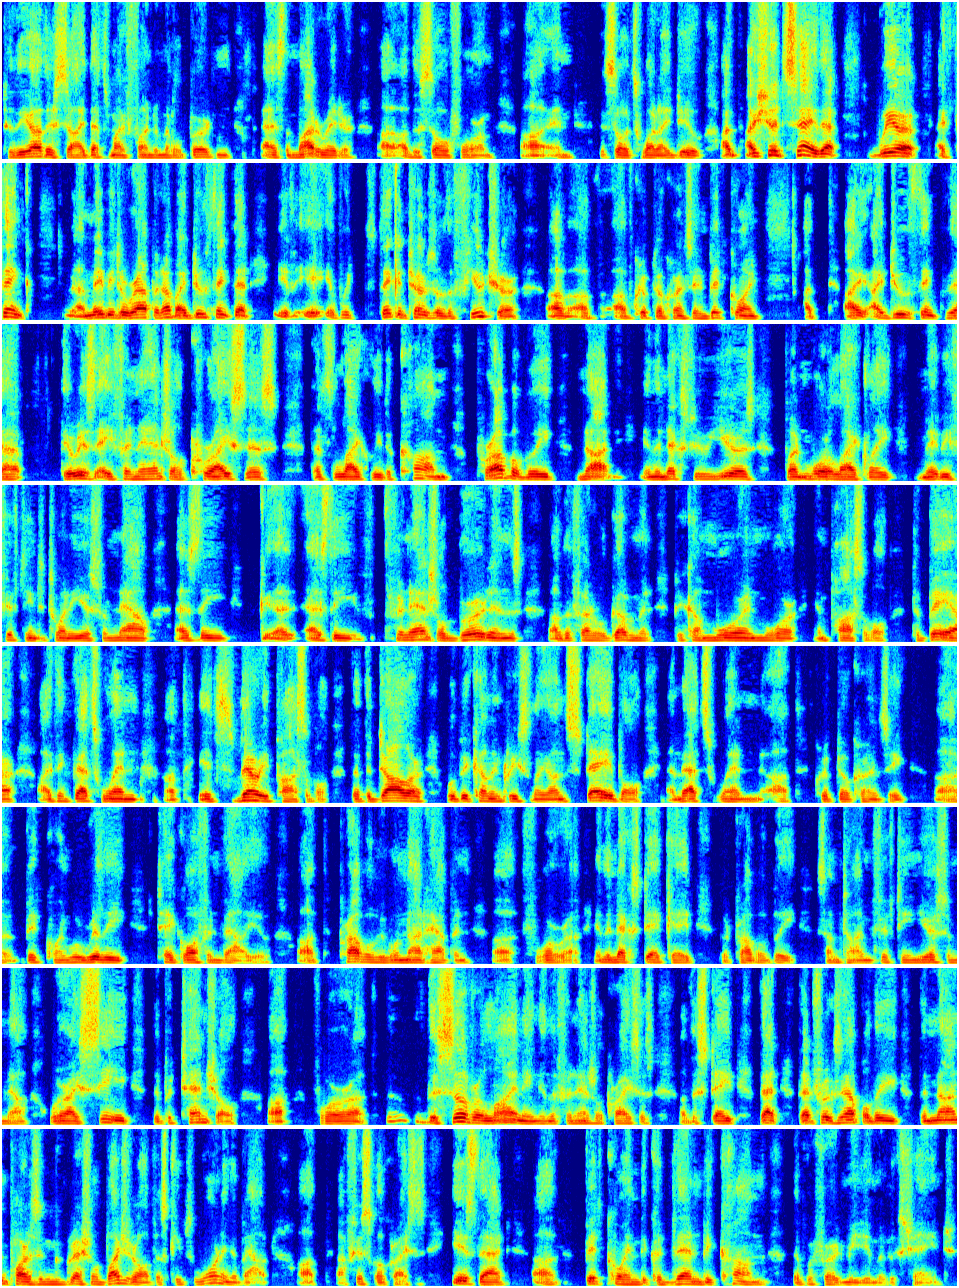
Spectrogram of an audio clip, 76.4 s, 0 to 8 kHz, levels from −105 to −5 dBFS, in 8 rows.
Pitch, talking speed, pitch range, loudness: 120 Hz, 160 wpm, 110-130 Hz, -18 LUFS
